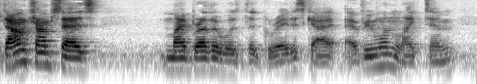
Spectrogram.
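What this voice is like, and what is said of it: Imitates another person's voice. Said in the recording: “a good impression.”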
